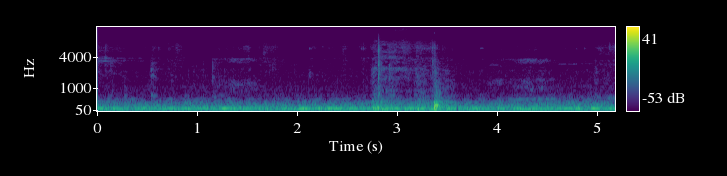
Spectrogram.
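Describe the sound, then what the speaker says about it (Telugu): Car driven on the road by a driving school learner in Nalgonda, a steady low engine rumble heard from inside with a couple of brief clunks and a soft bump, no talk. "కస్టమర్ సింగిల్గా డ్రైవ్ చేస్తున్నారు."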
